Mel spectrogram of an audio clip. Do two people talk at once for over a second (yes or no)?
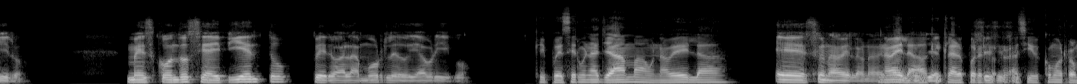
yes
